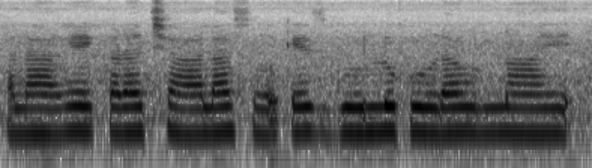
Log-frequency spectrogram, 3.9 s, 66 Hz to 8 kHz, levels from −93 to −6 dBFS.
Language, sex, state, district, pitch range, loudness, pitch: Telugu, female, Telangana, Hyderabad, 185-190 Hz, -15 LUFS, 185 Hz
